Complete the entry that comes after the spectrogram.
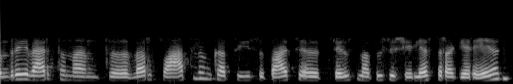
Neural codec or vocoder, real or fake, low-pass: none; real; 3.6 kHz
